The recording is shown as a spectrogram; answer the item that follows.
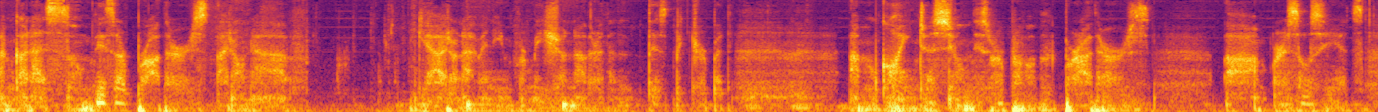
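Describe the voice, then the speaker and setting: Someone whispers, leaving long, frequent pauses. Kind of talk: whispered ASMR show-and-tell. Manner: whispered.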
